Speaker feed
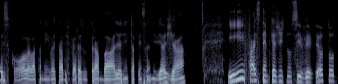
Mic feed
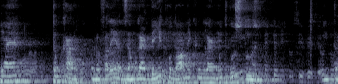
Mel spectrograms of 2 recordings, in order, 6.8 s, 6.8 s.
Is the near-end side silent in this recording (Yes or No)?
No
